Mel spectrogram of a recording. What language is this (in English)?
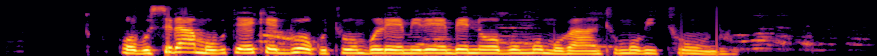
Ganda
